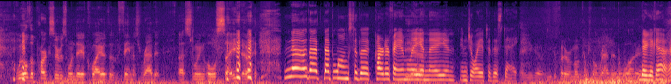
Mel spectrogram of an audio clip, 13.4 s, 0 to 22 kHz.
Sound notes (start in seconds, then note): 4.4 laughs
